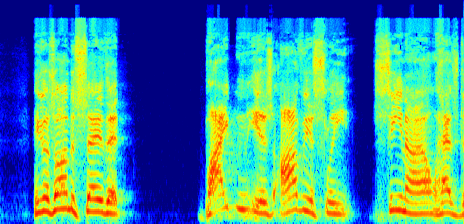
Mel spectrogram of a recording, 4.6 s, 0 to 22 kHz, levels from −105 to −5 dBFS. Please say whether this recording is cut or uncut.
uncut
